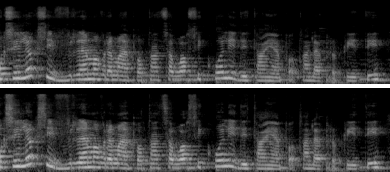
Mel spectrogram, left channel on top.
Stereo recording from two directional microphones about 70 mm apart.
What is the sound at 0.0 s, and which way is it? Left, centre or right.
A woman's voice, left.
